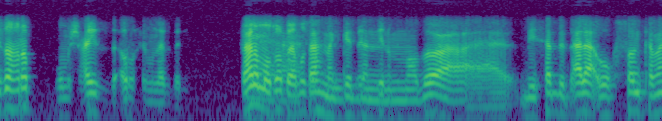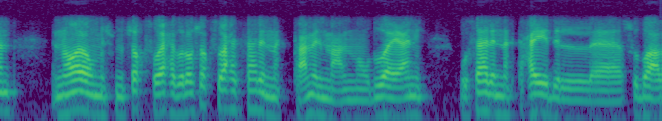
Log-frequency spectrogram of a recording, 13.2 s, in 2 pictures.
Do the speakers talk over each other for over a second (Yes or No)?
Yes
